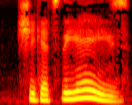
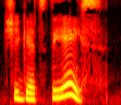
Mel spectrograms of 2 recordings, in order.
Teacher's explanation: Z is voiced and S isn't. So we have to say A's for a longer time than we say ace.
